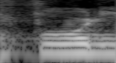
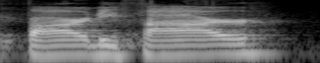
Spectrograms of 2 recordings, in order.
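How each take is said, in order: First: Forty-four is said with standard vowels. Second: Forty-four is said like farty-far. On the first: "you say 40" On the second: "that's a St. Louis thing"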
